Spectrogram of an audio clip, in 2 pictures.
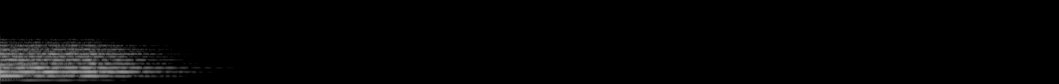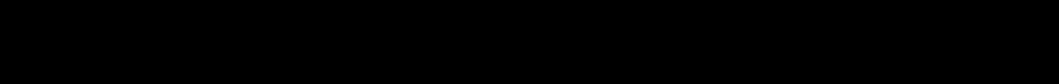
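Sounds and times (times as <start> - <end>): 
Mellotron flute sounds: 0.0 - 1.7.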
